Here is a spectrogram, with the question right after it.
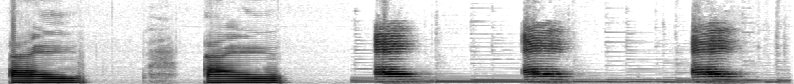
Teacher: Notice when we pronounce the compound finals, we need to slide from ah to o to form ow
